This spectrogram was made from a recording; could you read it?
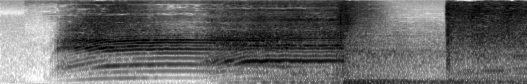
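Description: A lamb lets out one long, quavering bleat lasting over a second, followed by a rough, noisy rumble and a brief hissing burst at the end.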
